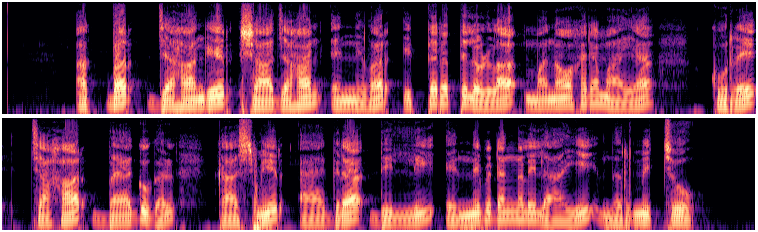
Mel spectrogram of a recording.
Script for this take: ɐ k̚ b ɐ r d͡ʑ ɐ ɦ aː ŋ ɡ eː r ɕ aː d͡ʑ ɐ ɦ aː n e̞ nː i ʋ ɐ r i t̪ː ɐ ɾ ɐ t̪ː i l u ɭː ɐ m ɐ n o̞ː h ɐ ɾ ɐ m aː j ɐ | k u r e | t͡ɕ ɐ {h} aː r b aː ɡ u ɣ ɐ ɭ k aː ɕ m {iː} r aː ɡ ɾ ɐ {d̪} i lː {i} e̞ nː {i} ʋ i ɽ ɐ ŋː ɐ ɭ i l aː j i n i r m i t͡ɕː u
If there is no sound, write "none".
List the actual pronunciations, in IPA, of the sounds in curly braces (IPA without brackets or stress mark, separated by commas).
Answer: h, iː, d̪, i, i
